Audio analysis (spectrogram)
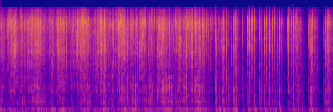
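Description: Fingernails scratch and tap the woven strands of a large, hollow woven wicker basket. A dense, bright, rapid scratching hiss runs for about four seconds, then breaks into short, separate scratchy bursts and taps that trail off.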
